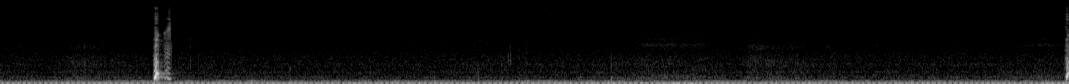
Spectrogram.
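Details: Person's loud hiccups at 3:04 a.m. after overeating at dinner, mouth alternately closed and open (loudest with mouth open): two sharp hiccups about nine seconds apart over a low room hum.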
